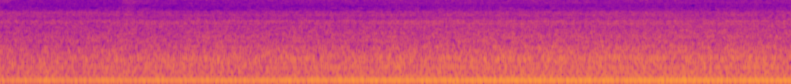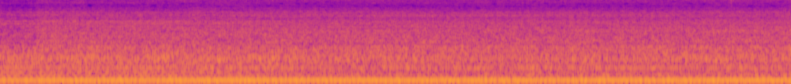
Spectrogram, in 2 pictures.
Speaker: that compressor sounds amazing it's too bad the Fan's so loud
